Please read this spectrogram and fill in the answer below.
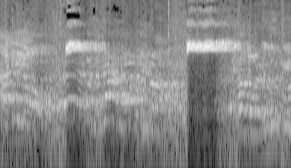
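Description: Two blasts of a referee's whistle, each under a second long and about two seconds apart, over players' voices.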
